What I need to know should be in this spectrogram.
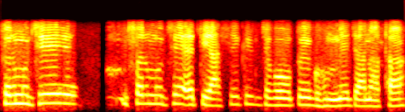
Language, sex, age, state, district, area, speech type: Hindi, male, 30-45, Uttar Pradesh, Mau, rural, conversation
